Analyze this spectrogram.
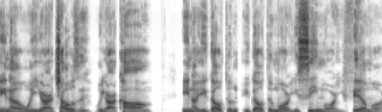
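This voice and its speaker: A man with a Southern US accent and a passionate tone, in a very clean recording with a silent background and a dry, close sound with no echo. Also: moderate pace. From East Texas, US South. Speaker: motivational speaker and voice-over creator. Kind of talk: podcast interview.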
